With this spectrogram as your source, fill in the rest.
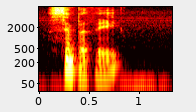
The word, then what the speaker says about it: sympathy: Words that fill these examples are like sympathy. Right? Sympa is a foot. Thi. Sympathy. Citizen. Citizen. Sida is the foot, followed by zun. Now, sympathy, that final syllable, thi, you might notice is not usually pronounced with schwa. I won't go into the details today, but the word final position kind of protects the pronunciation of that vowel.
